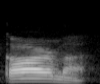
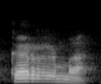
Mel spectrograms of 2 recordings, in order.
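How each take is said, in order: First: It has a long ah and English r. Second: It has a short uh and rolled r. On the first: "they will say a long ah, and they will also say an English r" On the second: "You might hear some Indians roll their r"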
